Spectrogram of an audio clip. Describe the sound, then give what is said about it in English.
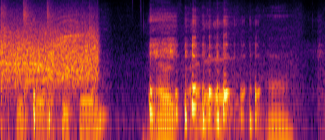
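A short burst of clapping and cheering from people around a table, a round of applause for the blunt roller, lasts about a second and a half, with voices mixed in, then stops abruptly as people start talking. “Round of applause.”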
